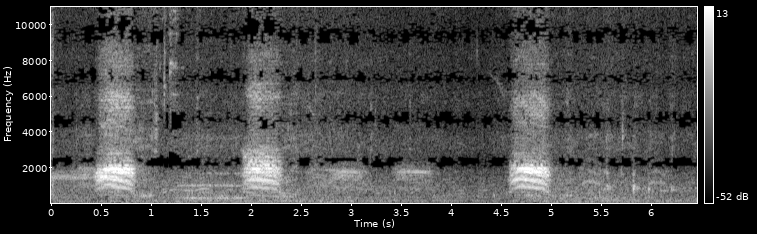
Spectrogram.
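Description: A crow cawing three times, each caw short, hoarse and falling in pitch, about two seconds apart.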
